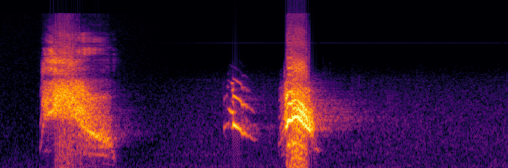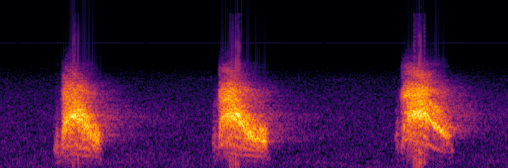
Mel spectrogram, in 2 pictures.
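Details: Two cougars calling to each other at night in a canyon of the Angeles National Forest during courtship: six harsh, descending screams, each under a second, spaced irregularly with silent gaps between them.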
